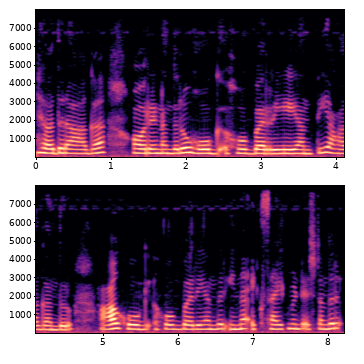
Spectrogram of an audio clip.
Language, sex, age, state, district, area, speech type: Kannada, female, 18-30, Karnataka, Bidar, urban, spontaneous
